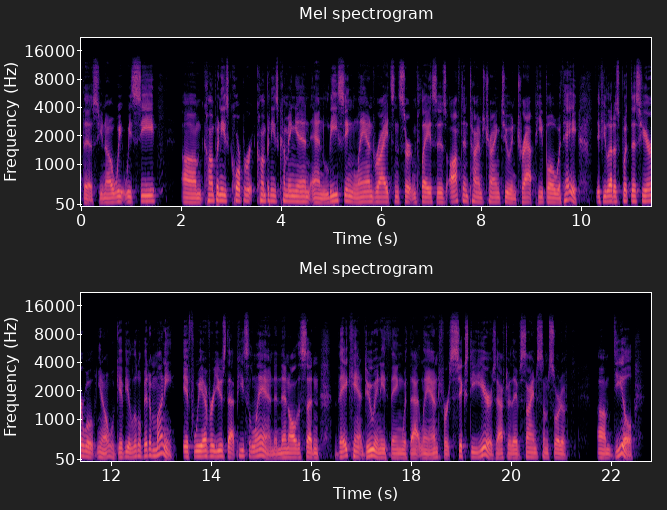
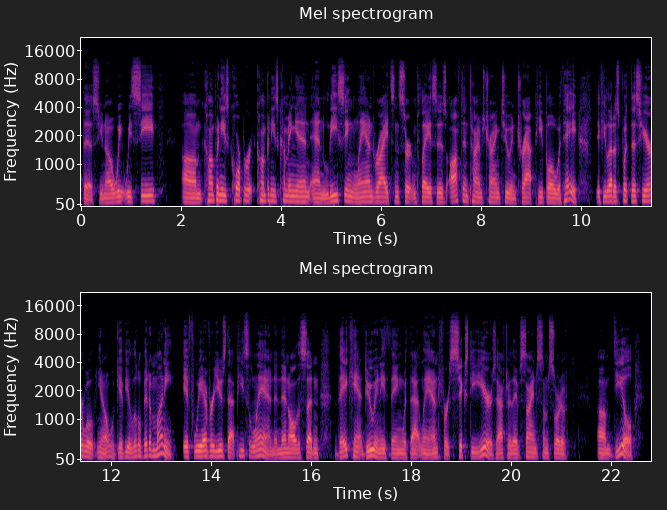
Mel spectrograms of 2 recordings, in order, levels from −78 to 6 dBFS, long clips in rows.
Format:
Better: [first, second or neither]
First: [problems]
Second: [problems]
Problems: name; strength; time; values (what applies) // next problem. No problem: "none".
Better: neither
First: none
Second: none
